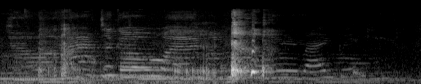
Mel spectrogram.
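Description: A young boy singing, his voice holding and bending notes. A loud cough breaks in a little over two seconds in.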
